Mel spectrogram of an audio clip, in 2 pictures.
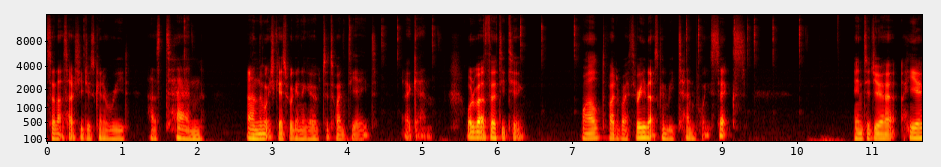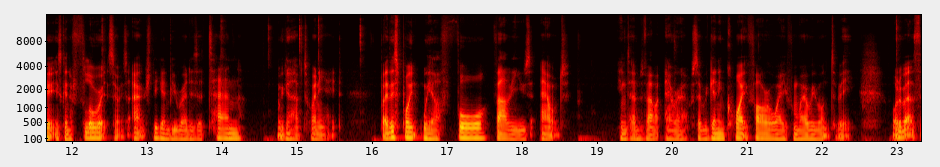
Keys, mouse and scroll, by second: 0.1 d, 0.3 right click, 1.6 d, 1.7 d, 3.7-6.9 typing, 3.8 click, 4.5 click, 5.6 click, 6.4 click, 8.2-9.9 typing, 8.3 click, 8.7 click, 9.1 click, 9.5 click, 11.9 d, 12.5-13.8 right drag, 13.8-15.8 typing, 14.4 click, 15.1 click, 18.7-19.1 shift+middle drag, 19.4-19.8 ctrl+middle drag, 19.9 middle click, 22.7-23.3 typing, 22.8 click.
